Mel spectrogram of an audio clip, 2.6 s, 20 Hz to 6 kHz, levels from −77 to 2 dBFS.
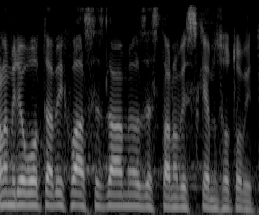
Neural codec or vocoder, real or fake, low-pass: none; real; 5.4 kHz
